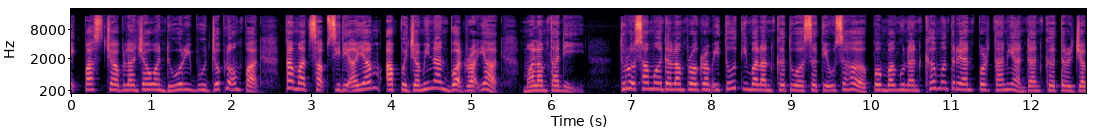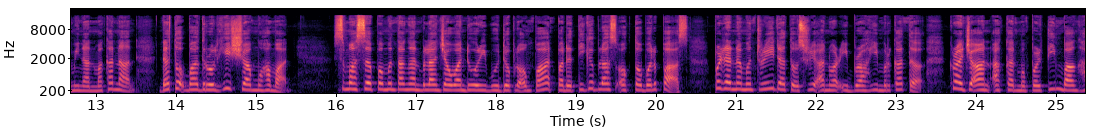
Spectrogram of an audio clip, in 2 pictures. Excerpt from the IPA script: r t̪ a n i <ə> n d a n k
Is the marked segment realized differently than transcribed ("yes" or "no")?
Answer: yes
